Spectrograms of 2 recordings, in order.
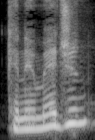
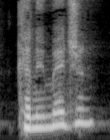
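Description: The two takes are said the same way.

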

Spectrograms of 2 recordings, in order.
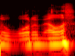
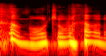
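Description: First: "watermelon" said properly, wa-ter-me-lon; plain correct "watermelon" after the slip; correct pronunciation. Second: "mortawellen" said as mor-ta-wel-len, garbled watermelon; mispronounced watermelon. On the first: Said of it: "A mortawellen". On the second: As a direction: say "mortawellen" with m and t swapped in. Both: Shown as a demonstration.

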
